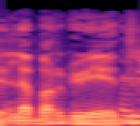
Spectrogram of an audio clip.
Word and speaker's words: brigade: You got to say it like... – Yeah, la brigade. – Like your French.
